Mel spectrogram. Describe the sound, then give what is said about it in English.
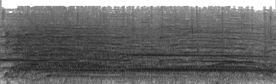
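A large crowd gathered in Portland cheers and whoops loudly and continuously as news breaks shortly after noon, with many high shouts and excited voices blending into a dense, sustained roar. “Shortly after noon, the news broke to crowds gathered in Portland.”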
